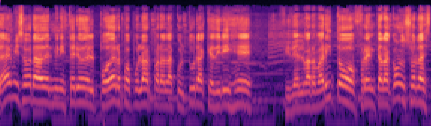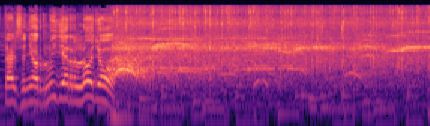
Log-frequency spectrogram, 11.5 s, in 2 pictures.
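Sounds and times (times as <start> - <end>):
speech: 0.0 - 8.0
applause and cheering in the studio: 7.2 - 11.4.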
